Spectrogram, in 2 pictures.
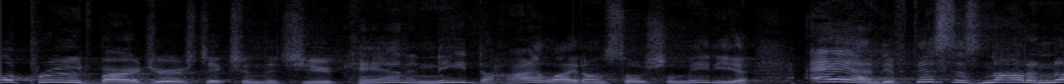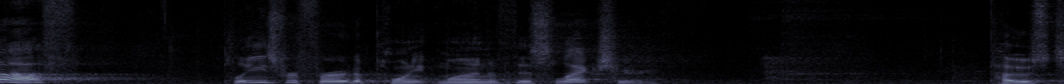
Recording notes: Lectures given at the 2023 Convocation for the Jurisdiction of the Armed Forces and Chaplaincy®.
